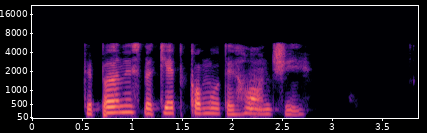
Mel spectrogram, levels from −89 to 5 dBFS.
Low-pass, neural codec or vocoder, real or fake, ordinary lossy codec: 5.4 kHz; codec, 16 kHz in and 24 kHz out, 1.1 kbps, FireRedTTS-2 codec; fake; Opus, 64 kbps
